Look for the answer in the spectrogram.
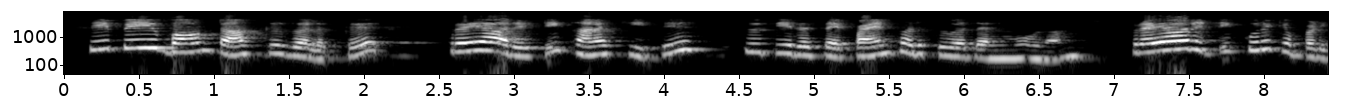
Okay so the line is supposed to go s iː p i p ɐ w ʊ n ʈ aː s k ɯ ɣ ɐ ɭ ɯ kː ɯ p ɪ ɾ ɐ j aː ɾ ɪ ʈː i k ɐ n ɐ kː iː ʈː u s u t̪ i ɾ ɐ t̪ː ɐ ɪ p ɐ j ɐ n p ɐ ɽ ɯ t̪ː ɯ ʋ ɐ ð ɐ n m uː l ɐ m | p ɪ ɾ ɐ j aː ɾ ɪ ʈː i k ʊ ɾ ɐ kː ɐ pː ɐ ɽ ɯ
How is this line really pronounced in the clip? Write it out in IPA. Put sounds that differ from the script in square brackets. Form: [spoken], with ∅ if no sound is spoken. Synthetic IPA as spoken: s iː p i [b] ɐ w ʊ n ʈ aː s k ɯ ɣ ɐ ɭ ɯ kː ɯ p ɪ ɾ ɐ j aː ɾ ɪ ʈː i k ɐ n ɐ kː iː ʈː [ɯ] s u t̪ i ɾ ɐ t̪ː ɐ ɪ p ɐ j ɐ n p ɐ ɽ ɯ t̪ː ɯ ʋ ɐ ð ɐ n m uː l ɐ m | p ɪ ɾ ɐ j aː ɾ ɪ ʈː i k ʊ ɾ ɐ kː ɐ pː ɐ ɽ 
